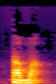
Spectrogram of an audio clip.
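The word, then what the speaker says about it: طبق: The last sound here is glottal stop, so it is taba, taba, taba.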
